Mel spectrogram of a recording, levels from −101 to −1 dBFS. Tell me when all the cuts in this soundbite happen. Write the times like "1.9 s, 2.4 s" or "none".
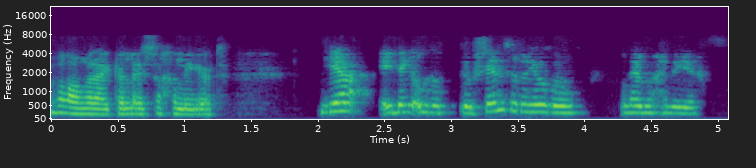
2.5 s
